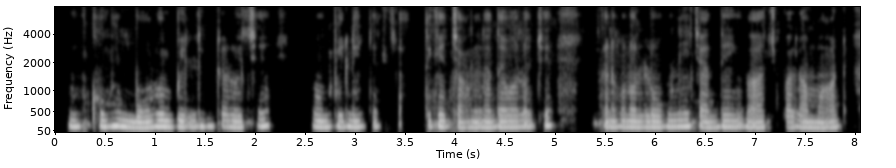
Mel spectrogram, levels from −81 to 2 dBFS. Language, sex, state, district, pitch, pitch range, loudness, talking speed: Bengali, male, West Bengal, Jhargram, 140 Hz, 130-145 Hz, -23 LUFS, 125 wpm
